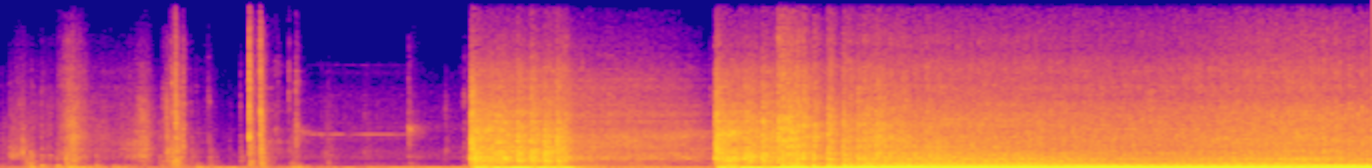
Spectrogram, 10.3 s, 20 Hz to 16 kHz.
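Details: Rebuilt VQ35DE swapped into a 240sx S13, after a makeshift cap on the plenum's purge-valve port (the last issue found): fires briefly and drops out, then restarts and settles into an even, loud idle through open headers.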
